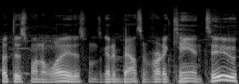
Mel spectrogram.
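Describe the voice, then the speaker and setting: A man speaks with a strong Southern US accent. Music plays in the background. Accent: thicker southern. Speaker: play-by-play sports announcer. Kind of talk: live commentary.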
